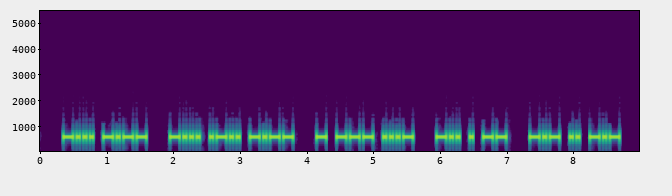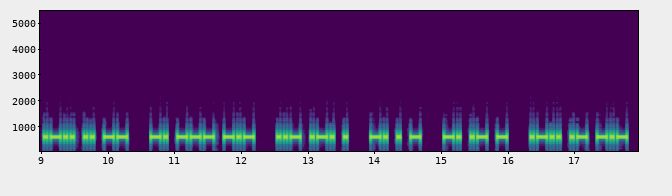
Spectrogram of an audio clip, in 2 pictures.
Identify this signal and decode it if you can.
Morse code, heard as a keyed tone, about 24 wpm, 600 Hz. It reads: BY BLY TOV DEM KIK LIM NOK URE NET NAT LAK
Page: Korte danske ord 24wpm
